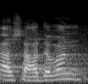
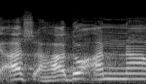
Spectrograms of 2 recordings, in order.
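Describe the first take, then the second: First: It is run together as one word, ashhadwan. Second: It is said as two separate words, ashhadu anna. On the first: The speaker calls it wrong. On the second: The speaker calls it right.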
